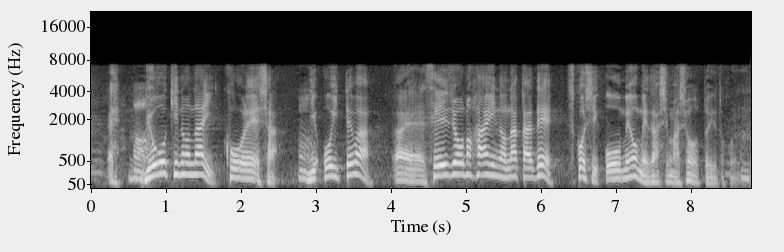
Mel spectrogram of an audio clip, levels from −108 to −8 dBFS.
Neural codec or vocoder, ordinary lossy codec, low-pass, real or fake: vocoder, 22.05 kHz, 80 mel bands, WaveNeXt; none; 7.2 kHz; fake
